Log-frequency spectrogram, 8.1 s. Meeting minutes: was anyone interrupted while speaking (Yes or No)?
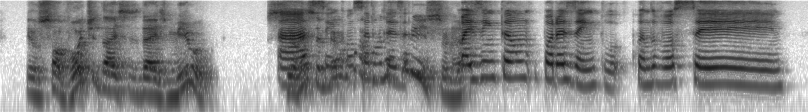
Yes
